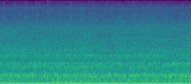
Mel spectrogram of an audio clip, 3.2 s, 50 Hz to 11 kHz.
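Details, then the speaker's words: Cheap Chinese diesel heater (under £80) in a Ford Transit Mk8 van conversion, first start: steady even low hum, no misfire or stumbling, running smoothly; kicking out heat and some smoke, said normal when new. "i don't know if you can hear that but it's kicking out some heat it's also kicking out some smoke but apparently they do kick out a bit of smoke when you first get them"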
